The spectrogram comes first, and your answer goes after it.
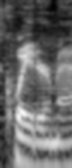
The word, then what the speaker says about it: Quatermass: I'm not sure how to say it. It's Quatermass.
